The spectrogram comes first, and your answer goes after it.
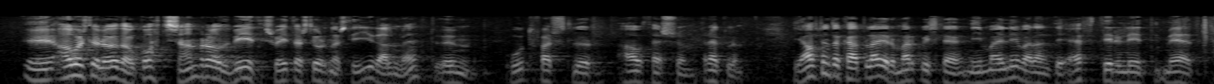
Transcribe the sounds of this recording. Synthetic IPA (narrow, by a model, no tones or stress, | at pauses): aːwvɛst̪lʏlœɣðawkɔht̪samɾawðvɪðsveːjt̪ast̪jowɾt̪nast̪iːjɪðalmɛn̥t̪ʏmuːt̪fajr̥st̪lʏɾ | awθɛsːʏmrɛklʏm | iawht̪ʏnt̪akʰaplaɛɾʏmaɾkvislɛɣniːmaːjlɪvaɾðant̪ɪɛft̪ɪɾlɪt̪mɛð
